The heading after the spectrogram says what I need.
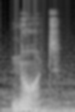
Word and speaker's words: knot: Then there's knot, where the K ties itself up in silence, just like a shoelace that keeps our shoes secure.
